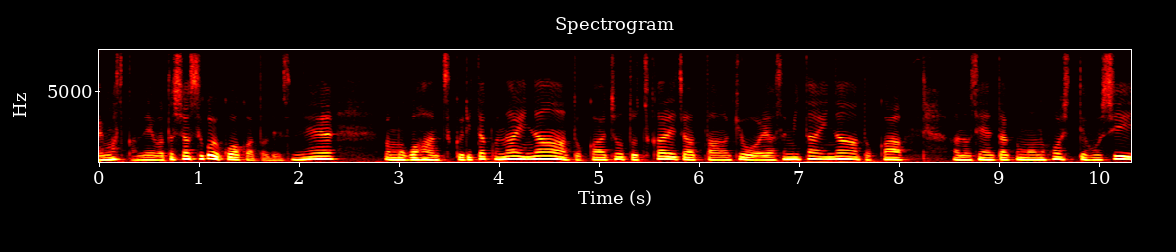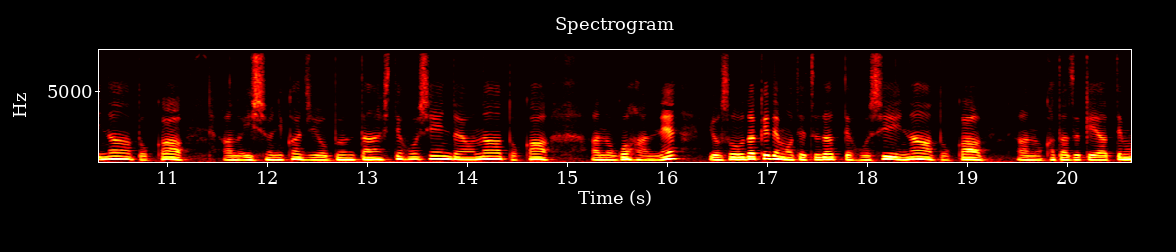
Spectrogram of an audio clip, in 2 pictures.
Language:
Japanese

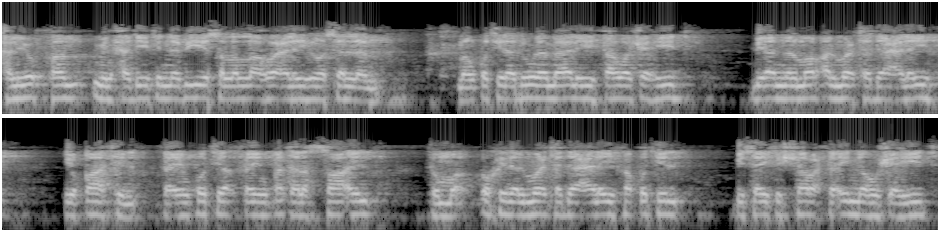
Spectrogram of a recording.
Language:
Arabic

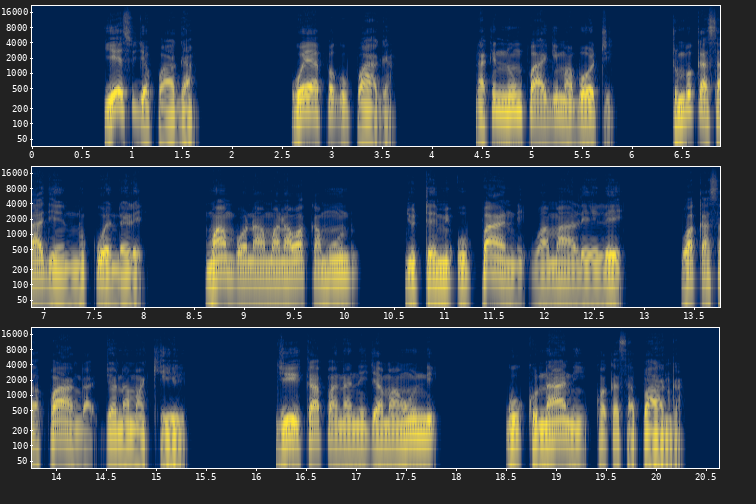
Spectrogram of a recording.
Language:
Matengo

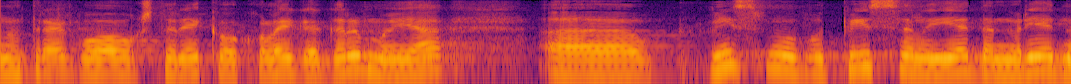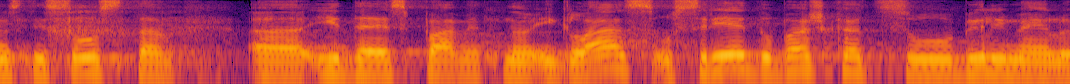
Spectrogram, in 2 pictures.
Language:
Croatian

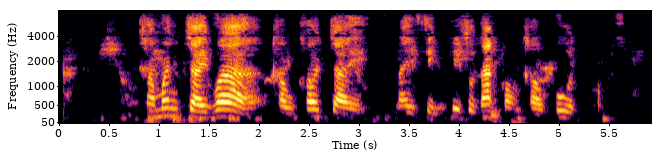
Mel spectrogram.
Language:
Thai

